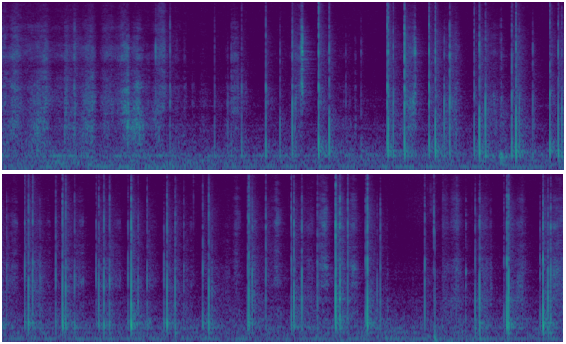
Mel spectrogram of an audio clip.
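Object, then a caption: Hollow plastic tub. Long nails scratch and tap the base and side of a hollow, yellow, cylindrical plastic sweetener tub. Soft, steady scratching runs underneath a quick series of sharp, dry, bright taps that die away almost instantly.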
